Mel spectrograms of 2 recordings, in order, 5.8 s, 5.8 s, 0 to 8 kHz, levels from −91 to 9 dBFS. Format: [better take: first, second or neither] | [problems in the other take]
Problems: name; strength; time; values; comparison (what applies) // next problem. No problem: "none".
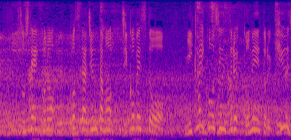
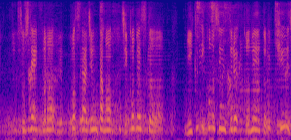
first | noise reduction (neural separator model SepFormer DNS4)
